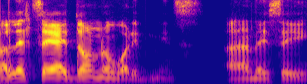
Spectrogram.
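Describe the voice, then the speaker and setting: With an Argentine accent, a man talks at a fairly quick pace and medium pitch. The recording is very clean, the background silent. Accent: non-native English, Argentine Spanish. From Argentina. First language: Spanish. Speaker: astrologer and psychologist. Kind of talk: interview conversation. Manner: halting, with fillers.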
